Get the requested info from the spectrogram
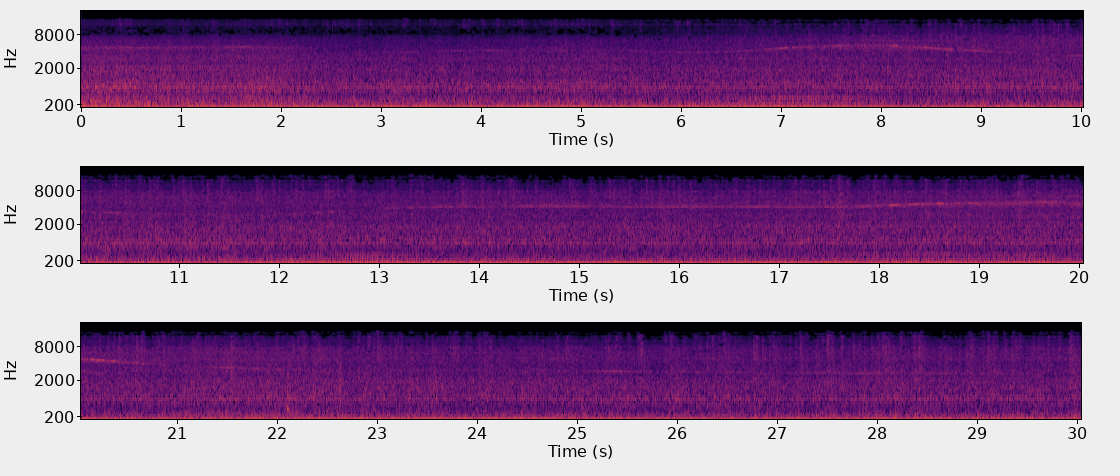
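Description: Semi truck's diesel engine running at highway speed with steady road noise, heard from inside the cab. The engine note shifts a few times, and a faint high whine rises and falls twice.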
